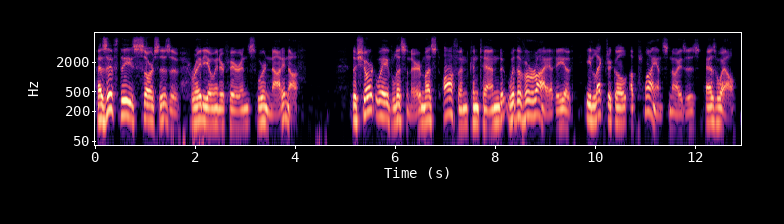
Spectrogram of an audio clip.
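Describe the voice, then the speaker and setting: A man reading a scripted educational narration in a formal, measured, articulate way. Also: mid-range voice, big pitch swings. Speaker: narrator of an instructional audio guide. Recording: dull, lo-fi 1980s tape recording.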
